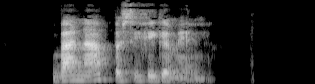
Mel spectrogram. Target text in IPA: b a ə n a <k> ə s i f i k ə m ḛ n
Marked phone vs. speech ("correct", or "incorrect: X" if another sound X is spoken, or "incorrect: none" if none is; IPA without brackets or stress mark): incorrect: p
